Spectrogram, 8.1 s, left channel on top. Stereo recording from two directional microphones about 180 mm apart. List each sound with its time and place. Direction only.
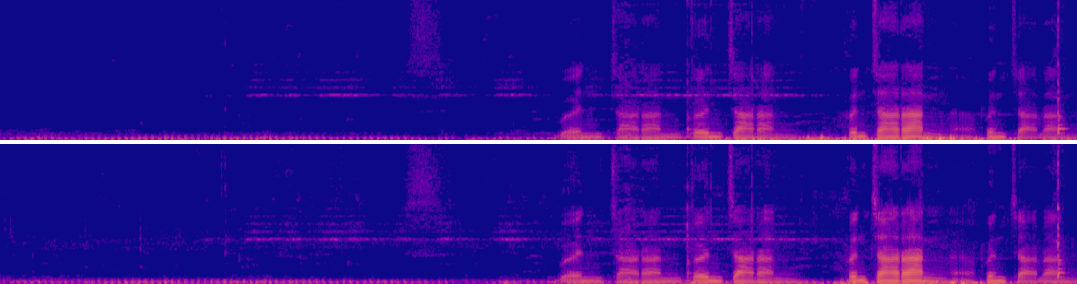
4.2 s speech: 15° right (ahead or behind)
